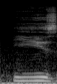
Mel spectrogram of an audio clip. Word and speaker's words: EES: EES which is pronounced e is an acronym for Engineering Equation Solver starting with version 11.47 7 ease and the EAS ref prop interface have been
